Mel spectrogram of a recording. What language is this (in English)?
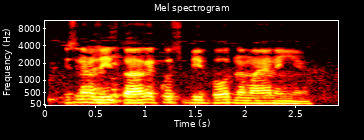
Urdu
